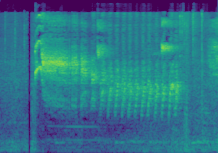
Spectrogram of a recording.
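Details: Juvenile common iora singing hard as a lure for silent iora: a sharp descending note into a sustained high buzz, followed by a fast, regularly pulsed trill that gradually weakens.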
